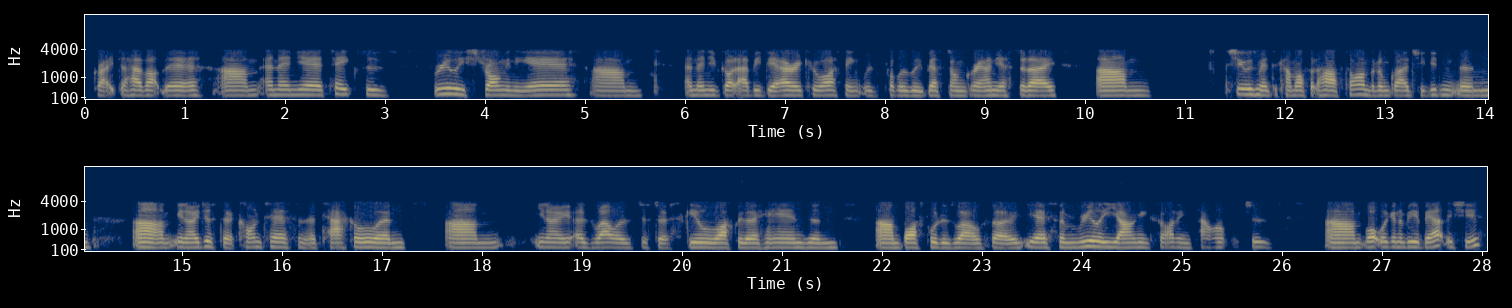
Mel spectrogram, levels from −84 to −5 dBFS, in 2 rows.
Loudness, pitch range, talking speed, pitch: -33 LUFS, 165-175 Hz, 205 wpm, 170 Hz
